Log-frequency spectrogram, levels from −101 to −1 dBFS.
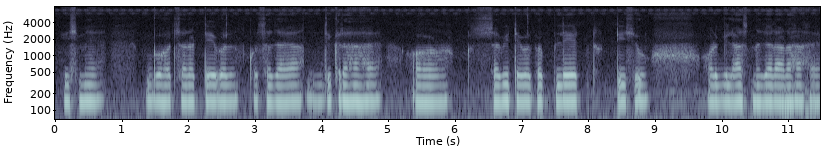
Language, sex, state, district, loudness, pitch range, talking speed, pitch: Hindi, male, Bihar, Darbhanga, -34 LUFS, 145-150 Hz, 110 wpm, 145 Hz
